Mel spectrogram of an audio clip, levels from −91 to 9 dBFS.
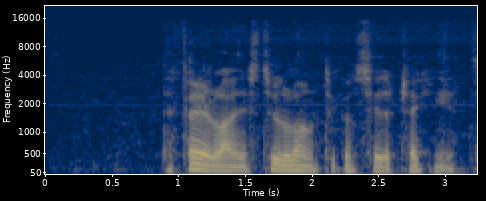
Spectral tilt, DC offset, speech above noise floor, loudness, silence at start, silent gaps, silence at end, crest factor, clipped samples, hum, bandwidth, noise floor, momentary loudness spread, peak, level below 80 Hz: -8 dB/octave; under 0.1%; 43 dB; -28 LUFS; 0.9 s; none; 0.15 s; 18 dB; under 0.1%; none; 15 kHz; -71 dBFS; 13 LU; -10 dBFS; -64 dBFS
